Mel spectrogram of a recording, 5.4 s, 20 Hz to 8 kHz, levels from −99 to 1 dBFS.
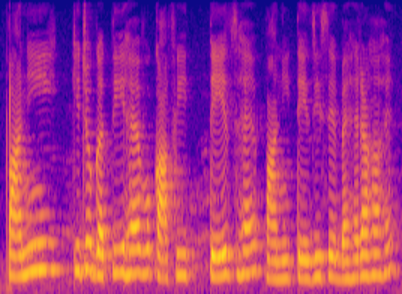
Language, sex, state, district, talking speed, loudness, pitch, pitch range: Hindi, female, Uttar Pradesh, Lalitpur, 170 wpm, -17 LUFS, 220 Hz, 205-245 Hz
